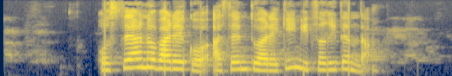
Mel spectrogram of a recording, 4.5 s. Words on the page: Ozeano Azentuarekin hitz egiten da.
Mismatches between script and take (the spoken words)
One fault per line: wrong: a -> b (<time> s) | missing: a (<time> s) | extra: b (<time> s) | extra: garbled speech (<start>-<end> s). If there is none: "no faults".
extra: Bareko (1.6 s)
